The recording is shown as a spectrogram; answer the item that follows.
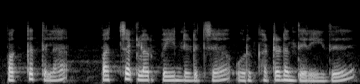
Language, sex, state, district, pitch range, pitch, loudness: Tamil, female, Tamil Nadu, Kanyakumari, 180-205 Hz, 195 Hz, -19 LUFS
